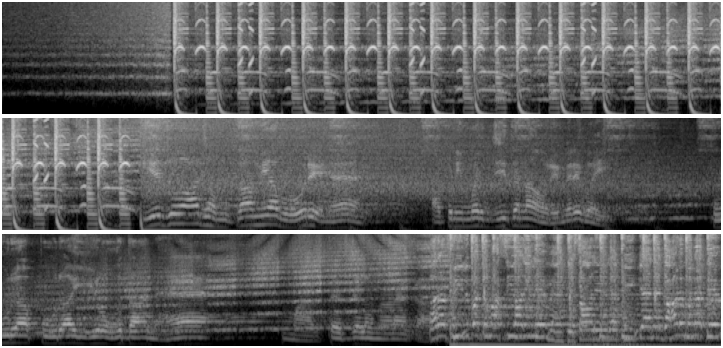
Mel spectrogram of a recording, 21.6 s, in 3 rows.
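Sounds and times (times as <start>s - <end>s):
DJ remix of a Haryanvi song: 1.7s - 21.5s.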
